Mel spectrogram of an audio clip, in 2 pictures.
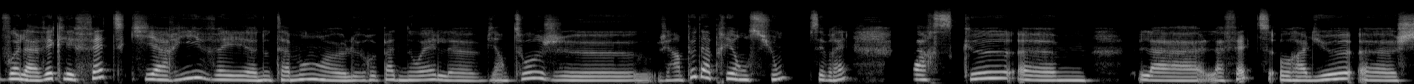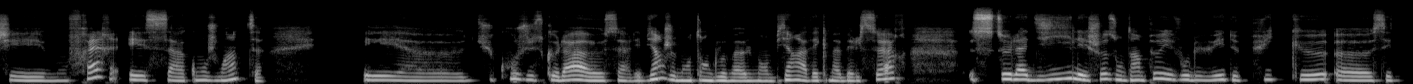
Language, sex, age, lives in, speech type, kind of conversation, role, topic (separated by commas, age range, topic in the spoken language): French, female, 30-34, France, conversation, advice, user, Comment célébrer les fêtes malgré des tensions familiales ?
